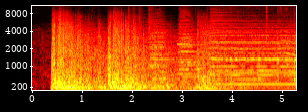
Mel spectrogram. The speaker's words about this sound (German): Ein bisschen Kanonendonner wird den Eingeborenen von Anfang an Respekt einflößen. Backbordgeschütze, Feuer!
